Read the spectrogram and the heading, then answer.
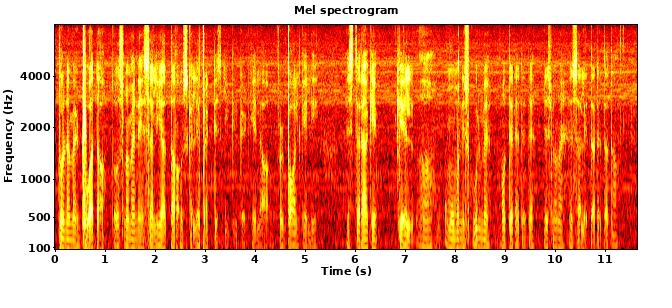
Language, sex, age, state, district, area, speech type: Urdu, male, 18-30, Uttar Pradesh, Shahjahanpur, urban, spontaneous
